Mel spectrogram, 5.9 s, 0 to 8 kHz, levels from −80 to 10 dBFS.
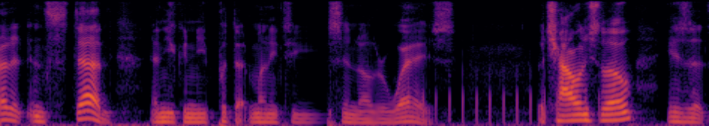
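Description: At 2.50 s the speech drops out for about a quarter of a second, through 2.74 s. That's a long network dropout, likely packets that never arrived. The receiver papers over the roughly 0.22 s gap by stretching the last sound into a fading buzz, and the speech then picks up past the missing stretch.

From 3.52 s to 5.12 s there's a train of clicks, about fifteen sharp ticks at a steady 8.8 per second, likely interference or a struggling interface. They poke a little above the speech and carry on through the pauses too, all sitting within the call path's band that stops at 8 kHz.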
